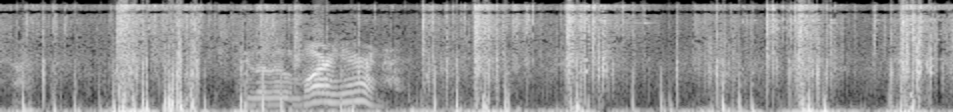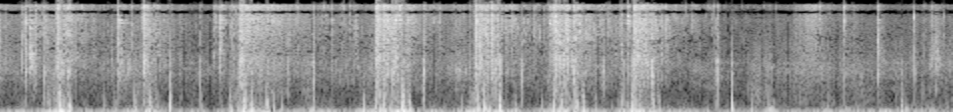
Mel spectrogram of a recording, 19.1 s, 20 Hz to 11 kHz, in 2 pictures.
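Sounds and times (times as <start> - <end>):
axe chopping brush stems: 0.2 - 3.6, 4.2 - 17.0.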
